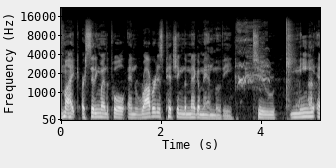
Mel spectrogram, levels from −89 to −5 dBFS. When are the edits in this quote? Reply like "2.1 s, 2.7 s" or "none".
none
